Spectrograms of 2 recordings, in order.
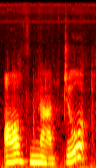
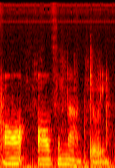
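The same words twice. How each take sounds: First: Ofnadw with open final "u", rising at the end; short form ofnadw. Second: Ofnadwy with an "ee" sound on the end, softer, slower and falling; ofnadwy drawn out slowly, the final y as "ee"; full form ofnadwy. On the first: Teacher to learners, modelling ofnadw clearly. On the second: Teacher to learners, modelling the longer ofnadwy quietly. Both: Shown as a demonstration. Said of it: "either ofnadw or ofnadwy".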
